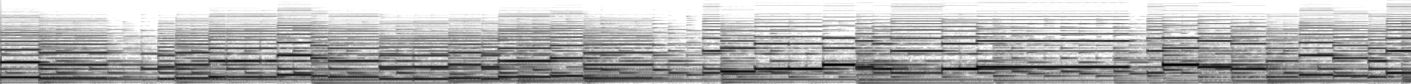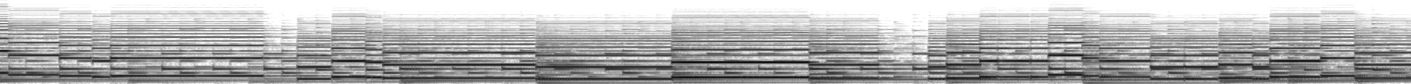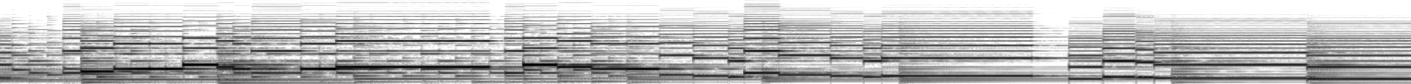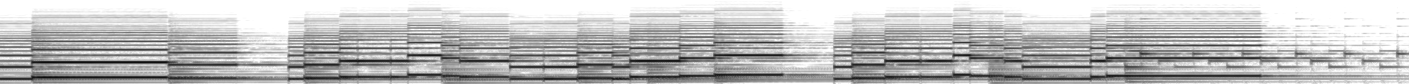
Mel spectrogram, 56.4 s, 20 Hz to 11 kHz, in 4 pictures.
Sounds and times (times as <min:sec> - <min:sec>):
Musical instrument: 0:00.0 - 0:56.4.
